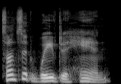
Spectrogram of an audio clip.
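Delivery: usual speaking voice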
